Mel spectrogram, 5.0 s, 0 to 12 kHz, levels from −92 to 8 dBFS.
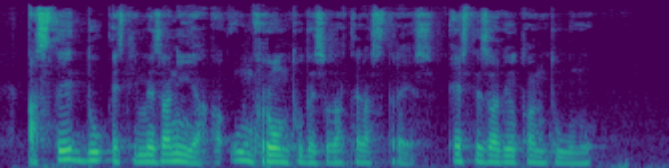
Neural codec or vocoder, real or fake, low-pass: vocoder, 44.1 kHz, 128 mel bands, Pupu-Vocoder; fake; 10.8 kHz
